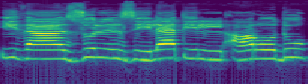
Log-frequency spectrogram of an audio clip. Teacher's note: را یہاں پہ موٹی پڑھی جائے گی کیونکہ را ساکن سے پہلے زبر کی حرکت ہے۔ دعات کی ادائیگی کو کمپلیٹ کرنا ہے، موٹا حروف ہے موٹا کر کے پڑھنا ہے، نہیں تو یہاں پر دال کی آواز آئے گی اردو، تو یہ غلط ہو جائے گا۔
